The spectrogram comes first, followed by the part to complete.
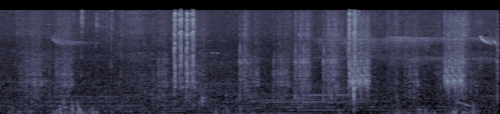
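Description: Several short bursts of rapid camera shutter clicks, about four in all, from cameras firing in continuous-shooting mode, over faint outdoor ambience with a few thin high chirps.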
